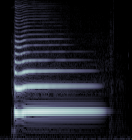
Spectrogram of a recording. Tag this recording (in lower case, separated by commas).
music, wind instrument, musical instrument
